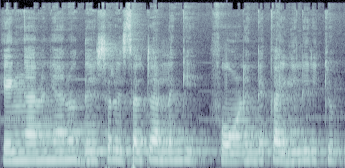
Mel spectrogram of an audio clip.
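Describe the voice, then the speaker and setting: Lady voicing a bossy protective guy, firm, flat tone, echo and music behind. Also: medium pitch, quick pace, close to an everyday voice. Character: protective, commanding young man.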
